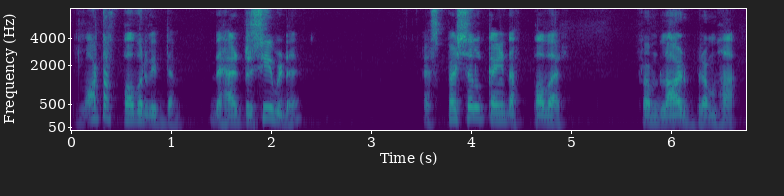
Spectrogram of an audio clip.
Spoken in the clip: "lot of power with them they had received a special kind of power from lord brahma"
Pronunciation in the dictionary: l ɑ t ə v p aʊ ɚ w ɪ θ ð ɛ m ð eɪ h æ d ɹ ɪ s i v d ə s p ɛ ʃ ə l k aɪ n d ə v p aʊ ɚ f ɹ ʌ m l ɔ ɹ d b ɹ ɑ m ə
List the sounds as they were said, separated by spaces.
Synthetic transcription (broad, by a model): l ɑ t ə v p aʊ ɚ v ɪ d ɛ m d eɪ h æ d ɹ ɪ s i v d ə s p ɛ ʃ ə l k aɪ n d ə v p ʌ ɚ f ɹ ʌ m l ɔ ɹ d b ɹ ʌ m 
